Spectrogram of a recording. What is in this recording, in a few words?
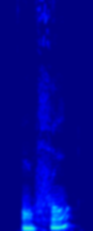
"enfant", French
